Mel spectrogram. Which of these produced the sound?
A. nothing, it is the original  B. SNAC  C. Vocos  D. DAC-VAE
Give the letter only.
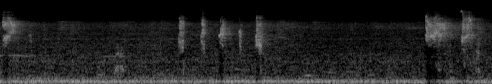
A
